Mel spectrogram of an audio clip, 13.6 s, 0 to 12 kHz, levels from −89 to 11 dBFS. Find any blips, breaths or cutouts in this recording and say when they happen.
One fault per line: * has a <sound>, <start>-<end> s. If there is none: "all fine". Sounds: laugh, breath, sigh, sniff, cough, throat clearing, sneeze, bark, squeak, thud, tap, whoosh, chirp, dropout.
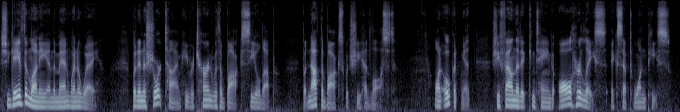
* has a dropout, 9.1-9.2 s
